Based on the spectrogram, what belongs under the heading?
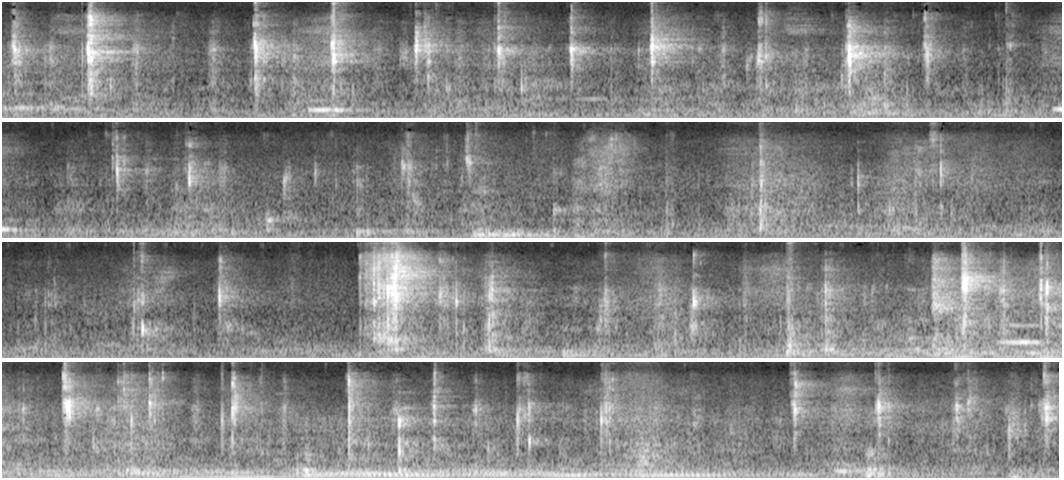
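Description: Close-miked eating: a person chewing roti and curry eaten by hand, with wet chewing and mouth clicks in a steady run and one louder crunch a little past the middle.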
